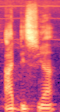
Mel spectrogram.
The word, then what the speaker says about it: Adesua: It's not Adesua, it's Addition.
